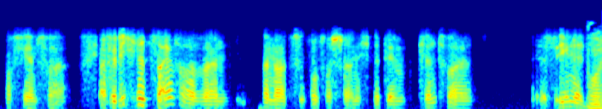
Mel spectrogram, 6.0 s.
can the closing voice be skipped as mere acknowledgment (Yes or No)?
Yes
